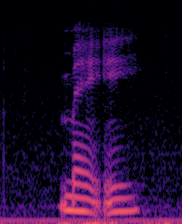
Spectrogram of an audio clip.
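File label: "mei", third tone, chinese pinyin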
